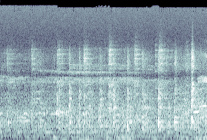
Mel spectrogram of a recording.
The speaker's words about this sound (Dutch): Er komen allemaal trams voorbij, is een beetje lastig.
